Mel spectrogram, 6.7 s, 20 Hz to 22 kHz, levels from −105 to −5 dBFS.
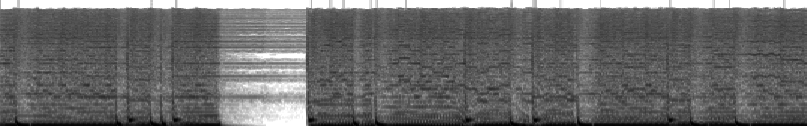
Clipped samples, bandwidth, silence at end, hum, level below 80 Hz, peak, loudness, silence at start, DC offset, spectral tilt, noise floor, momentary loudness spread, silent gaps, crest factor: under 0.1%; 17.5 kHz; 0 s; none; -12 dBFS; 0 dBFS; -11 LUFS; 0 s; under 0.1%; -3 dB/octave; -34 dBFS; 3 LU; none; 10 dB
